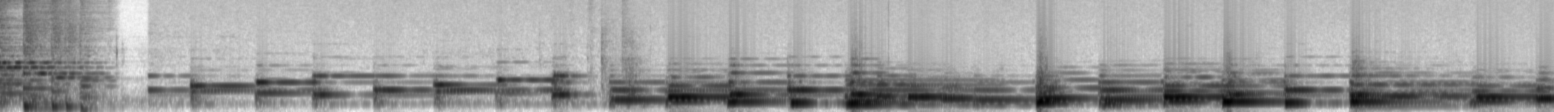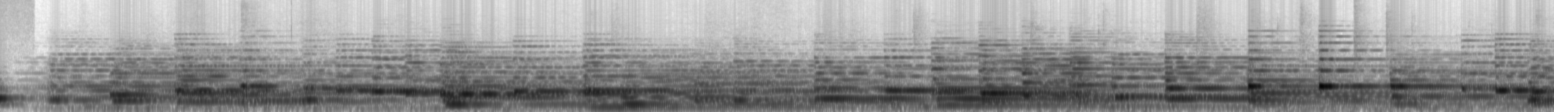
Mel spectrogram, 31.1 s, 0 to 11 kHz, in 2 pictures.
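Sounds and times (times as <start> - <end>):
faint low background noise: 0.0 - 31.0
piano playing held chords: 0.0 - 31.0.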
